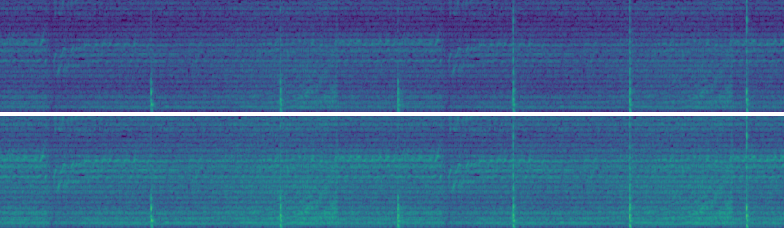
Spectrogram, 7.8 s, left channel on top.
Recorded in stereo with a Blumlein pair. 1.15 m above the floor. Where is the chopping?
20° right.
